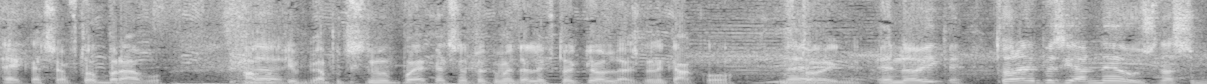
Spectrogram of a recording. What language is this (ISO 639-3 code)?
ell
